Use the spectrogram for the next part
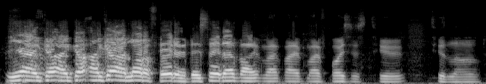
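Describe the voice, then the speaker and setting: A man co-hosting a casual podcast chat, talking in halting bursts, repeating words and filling gaps with um and uh. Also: on the high side, steady tone, a crowd in the background. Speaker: podcast co-host.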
